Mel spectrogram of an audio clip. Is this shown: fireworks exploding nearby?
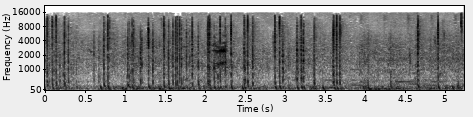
yes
